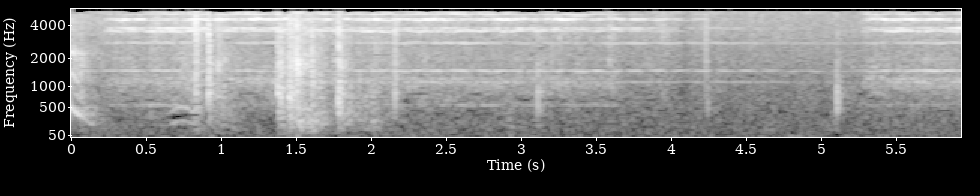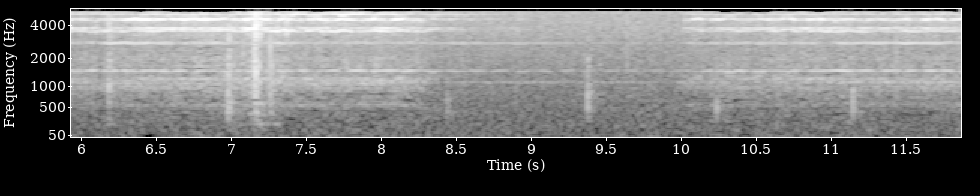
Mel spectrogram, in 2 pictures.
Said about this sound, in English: Listen, will you? Listen. My phone's ringing. Look, you... Let me answer the phone.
